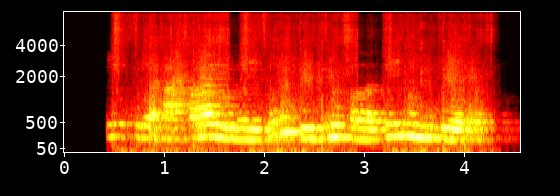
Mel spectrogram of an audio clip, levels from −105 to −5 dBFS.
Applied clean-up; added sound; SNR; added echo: neural separator model SepFormer DNS4.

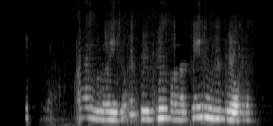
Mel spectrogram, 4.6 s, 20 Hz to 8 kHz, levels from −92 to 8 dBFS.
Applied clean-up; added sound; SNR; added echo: neural mask model DeepFilterNet 3.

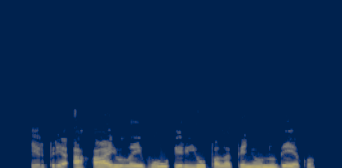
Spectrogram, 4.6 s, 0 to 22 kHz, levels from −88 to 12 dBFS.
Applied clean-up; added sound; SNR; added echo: none; none; none; none.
